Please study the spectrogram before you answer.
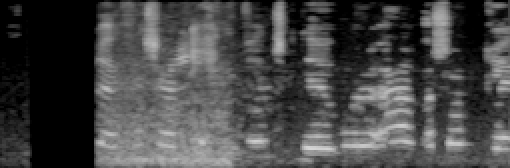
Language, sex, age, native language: Icelandic, male, 12, Icelandic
